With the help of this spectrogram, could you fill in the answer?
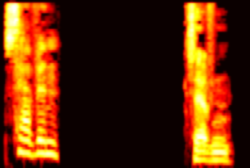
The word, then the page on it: Seven: German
